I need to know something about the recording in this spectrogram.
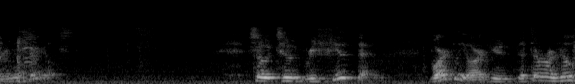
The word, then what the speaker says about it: Berkeley: with a bishop okay Barkley he wanted his name pronounced the way the Irish way for whom the city of Berkeley is named and Barkley gave these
